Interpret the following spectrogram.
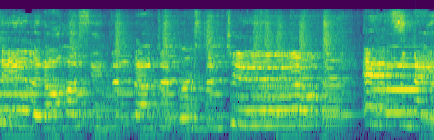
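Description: Young voices singing a musical-theatre song over instrumental accompaniment, with some long held notes.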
